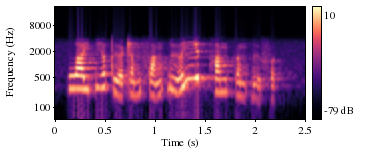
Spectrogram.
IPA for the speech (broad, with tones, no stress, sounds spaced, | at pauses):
w a˧ j ɓ i˧˥ ə̯ t̪ ɨ˨˩˨ ə̯ ʈ ə˨˩˦ m f a˨˩˦ ŋ ɓ ɨ˨˩˦ ə̯ ɲ e˦˥ t̚ h a˧ n k ə˨˩ m ɓ ɨ˨˩˨ f ə˨˩ k̚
